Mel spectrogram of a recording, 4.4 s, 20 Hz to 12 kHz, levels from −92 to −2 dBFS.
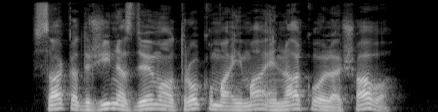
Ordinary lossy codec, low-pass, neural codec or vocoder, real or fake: AAC, 64 kbps; 10.8 kHz; none; real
